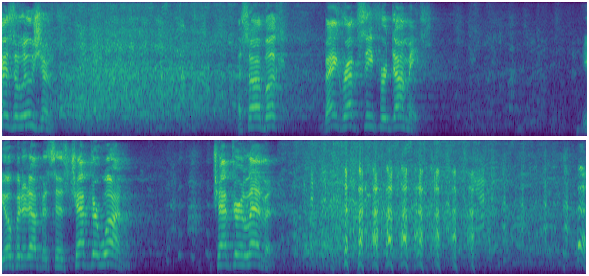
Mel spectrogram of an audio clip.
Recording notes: Live at the South Point Casino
